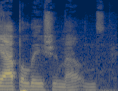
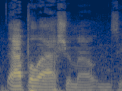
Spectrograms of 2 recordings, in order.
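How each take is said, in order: First: "Appalachian" said with LAY as the third syllable; Appalachian with long A. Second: "Appalachian" said with LASH as in "lash"; Appalachian with short A. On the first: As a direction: say "Appalachian" as app-uh-LAY-shun. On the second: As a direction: say "Appalachian" as app-uh-LASH-un, lower and quieter. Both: Shown as a demonstration. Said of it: "So I'm from the South now".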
